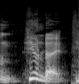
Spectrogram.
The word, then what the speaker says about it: Hyundai: बहुत से लोग Hyundai बोलते हैं, पर कोरिया में उसे Hyundai बोला जाता है।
